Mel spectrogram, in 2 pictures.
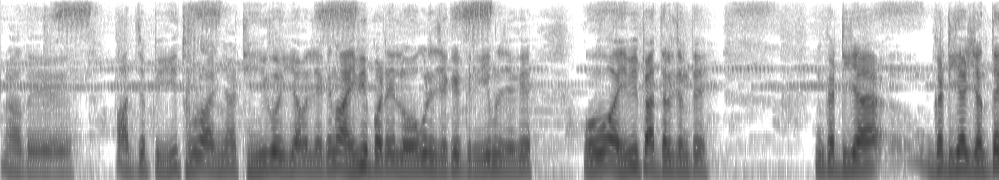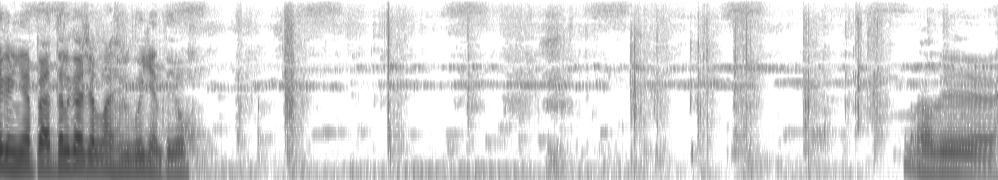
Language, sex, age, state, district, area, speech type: Dogri, male, 30-45, Jammu and Kashmir, Reasi, rural, spontaneous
